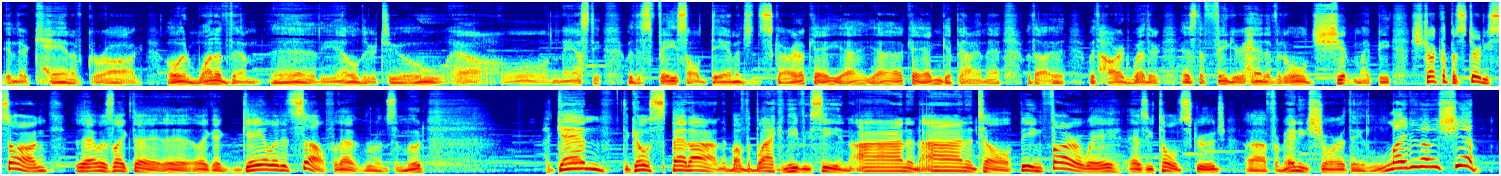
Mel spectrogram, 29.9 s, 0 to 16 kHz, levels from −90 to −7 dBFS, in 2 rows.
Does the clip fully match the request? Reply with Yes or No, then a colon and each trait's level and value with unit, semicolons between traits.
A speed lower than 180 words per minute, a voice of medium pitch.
No: average, 200 wpm; medium, 155 Hz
